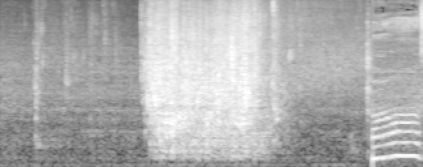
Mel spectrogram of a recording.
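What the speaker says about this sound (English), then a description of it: "Cold water." Cold water is poured inside a temazcal sweat lodge at Lake Atitlán, Guatemala, in a loud splashing gush lasting nearly two seconds. The room is quiet before it, and a voice begins speaking right after.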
